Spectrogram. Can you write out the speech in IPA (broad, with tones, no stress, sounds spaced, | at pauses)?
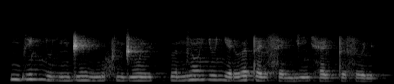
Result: m b i˦ lʲ ʎ u˨ ʎ n d͡ʒ ĩ˦˨ ŋ u˦ x n d͡ʒ ũ˦ lʲ | ɯ˨ n z ũ˦ ʎ ɯ˦ ʎ e˨ ɾ ɯ˦ ə̯ t ɛ˨ lʲ s e˨ ŋ ɡ ĩ˨˦ ʎ h ɛ˨ lʲ t ɯ˨ s ɯ˨ lʲ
